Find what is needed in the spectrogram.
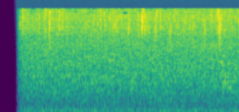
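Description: Faint, steady recorded rain sound opening a song's intro, starting just after the beginning.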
